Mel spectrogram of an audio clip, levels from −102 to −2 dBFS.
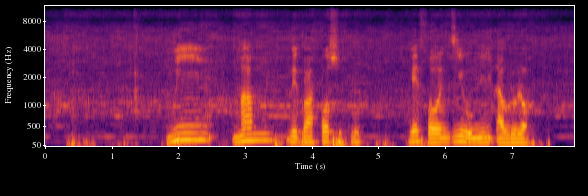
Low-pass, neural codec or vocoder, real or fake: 10.8 kHz; codec, 44.1 kHz, 2.6 kbps, SNAC; fake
